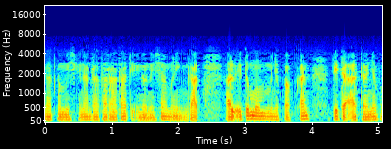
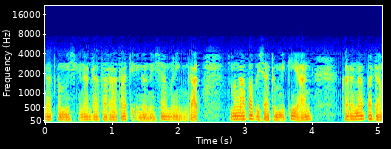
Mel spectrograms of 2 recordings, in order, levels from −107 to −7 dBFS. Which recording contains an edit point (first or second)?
first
